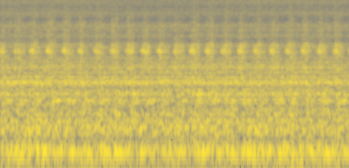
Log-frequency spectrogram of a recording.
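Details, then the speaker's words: Old gas furnace noisy at night when the fan kicks on: constant rushing hum with a fast fluttering rattle, about three beats a second, from the motor up top; lubrication suggested; rattle. "It could be that that motor up top seems like it's a little rattly."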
